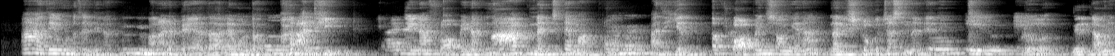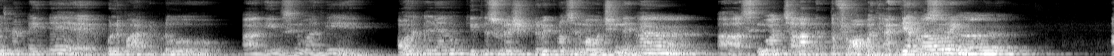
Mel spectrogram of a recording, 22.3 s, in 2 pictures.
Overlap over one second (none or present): none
